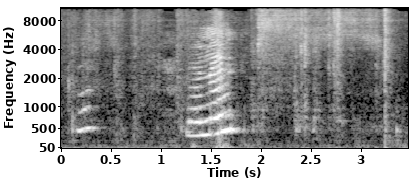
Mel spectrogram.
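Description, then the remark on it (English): Carbonated bottled water fizzing with a steady, crackling hiss for a few seconds, while a child's high, rising voice sounds briefly over it. “Oh, sorry, it's the noise that the bottled water makes. We don't usually have fizzy water, do we?”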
